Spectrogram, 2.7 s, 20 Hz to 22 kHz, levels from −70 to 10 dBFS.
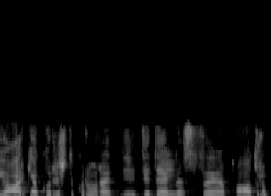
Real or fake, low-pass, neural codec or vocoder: real; 9.9 kHz; none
